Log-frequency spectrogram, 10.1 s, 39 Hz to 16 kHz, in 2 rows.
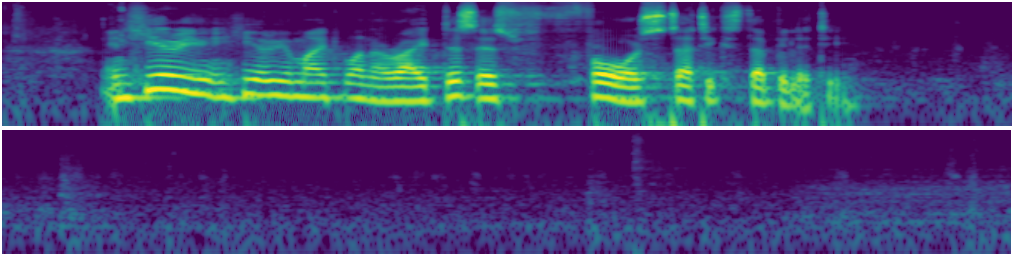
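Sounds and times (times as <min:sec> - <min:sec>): pen scratching on plastic sheet: 0:04.4 - 0:10.0.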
